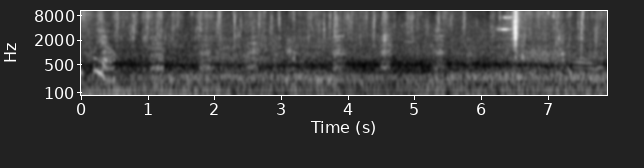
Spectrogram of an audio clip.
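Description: A dog's paws patter on pavement.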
